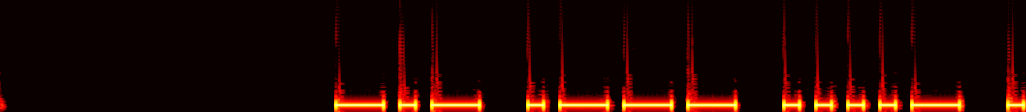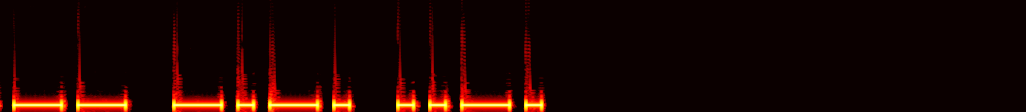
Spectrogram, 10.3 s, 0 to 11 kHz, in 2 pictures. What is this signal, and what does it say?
Morse code, heard as a keyed tone, about 14 wpm, 700 Hz. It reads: KJ4WCF
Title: USA Call Signs - 6 Characters - Repeated 3x - 15wpm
